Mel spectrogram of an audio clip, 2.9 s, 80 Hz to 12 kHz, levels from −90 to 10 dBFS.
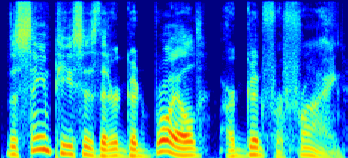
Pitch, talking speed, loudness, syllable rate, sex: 145 Hz, 225 wpm, -16 LUFS, 5.6 syllables/s, male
